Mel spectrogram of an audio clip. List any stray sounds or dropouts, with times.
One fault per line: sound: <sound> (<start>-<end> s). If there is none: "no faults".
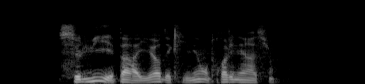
no faults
